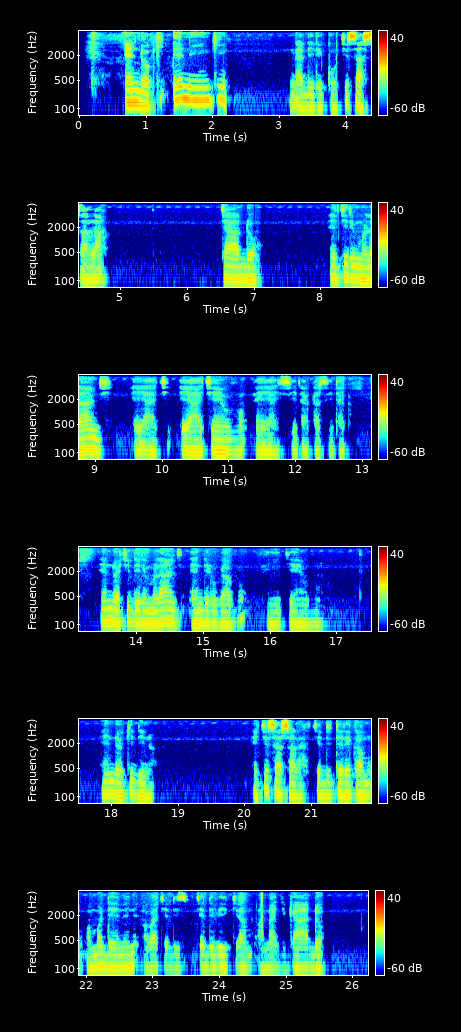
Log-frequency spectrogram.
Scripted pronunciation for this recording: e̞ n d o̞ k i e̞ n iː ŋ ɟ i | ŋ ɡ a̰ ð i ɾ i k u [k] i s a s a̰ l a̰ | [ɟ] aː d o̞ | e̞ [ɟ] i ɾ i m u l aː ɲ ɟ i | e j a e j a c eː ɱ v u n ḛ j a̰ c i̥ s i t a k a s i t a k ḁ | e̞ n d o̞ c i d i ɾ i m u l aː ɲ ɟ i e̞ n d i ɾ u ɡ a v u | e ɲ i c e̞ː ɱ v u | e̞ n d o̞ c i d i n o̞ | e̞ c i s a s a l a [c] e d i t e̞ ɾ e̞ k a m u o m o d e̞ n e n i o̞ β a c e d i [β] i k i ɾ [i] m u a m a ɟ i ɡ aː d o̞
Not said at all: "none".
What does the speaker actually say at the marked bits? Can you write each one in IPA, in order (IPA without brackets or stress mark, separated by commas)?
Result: c, c, c, c, β, a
